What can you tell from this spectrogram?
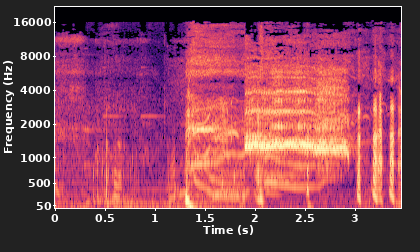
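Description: A dog screams loudly while its nails are being trimmed: drawn-out, shrill wailing with wavering pitch, then a few short, sharp yelps at the end, after a quieter start.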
